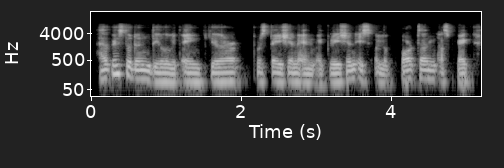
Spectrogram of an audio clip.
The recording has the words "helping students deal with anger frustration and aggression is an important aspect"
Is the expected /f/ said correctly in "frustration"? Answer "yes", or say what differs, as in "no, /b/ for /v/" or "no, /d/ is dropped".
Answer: no, /p/ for /f/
